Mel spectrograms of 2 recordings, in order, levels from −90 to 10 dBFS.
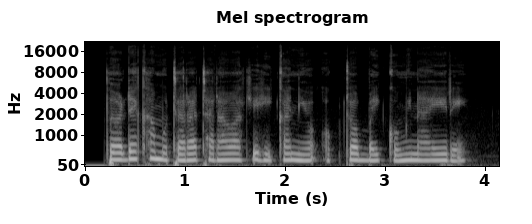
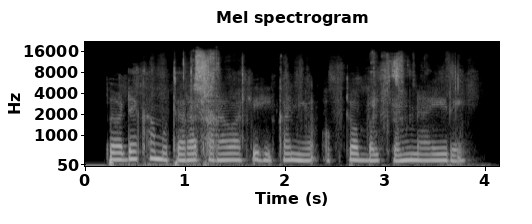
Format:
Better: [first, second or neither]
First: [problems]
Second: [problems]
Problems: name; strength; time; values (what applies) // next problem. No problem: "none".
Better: first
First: none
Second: noise reduction (neural mask model Resemble Enhance denoiser)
